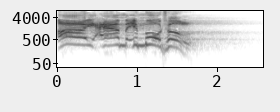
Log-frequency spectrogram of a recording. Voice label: vox emote; smite; ra; voicepack

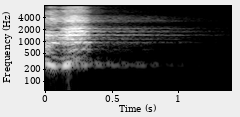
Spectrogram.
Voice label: confused; smite; voicepack; nemesis

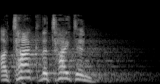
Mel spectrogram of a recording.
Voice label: vox attack; smite; skadi

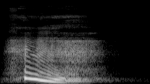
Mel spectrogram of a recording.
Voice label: Thinking; smite; susano

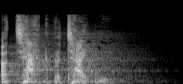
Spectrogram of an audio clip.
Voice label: vox attack; smite; thanatos

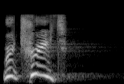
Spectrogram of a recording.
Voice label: vox retreat; smite; arachne

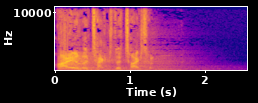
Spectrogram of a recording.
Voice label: vox self attack; smite; ra; voicepack

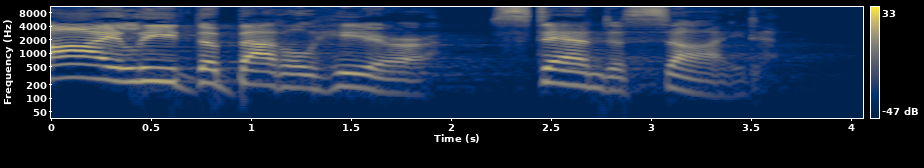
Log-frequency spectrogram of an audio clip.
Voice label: taunt directed; smite; hera; bellona

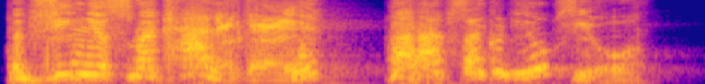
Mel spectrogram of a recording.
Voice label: taunt directed; smite; hades; vulcan

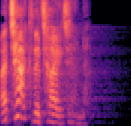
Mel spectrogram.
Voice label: vox attack; smite; nox; voicepack

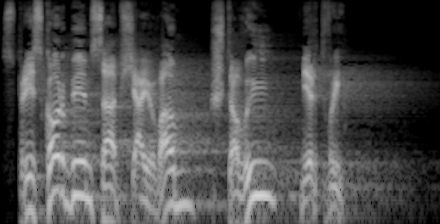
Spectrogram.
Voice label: slain you, russian; caster

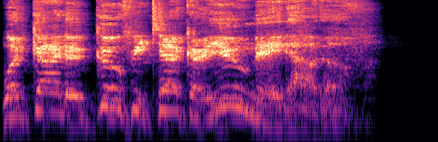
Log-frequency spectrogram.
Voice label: taunt directed; janus; Smite; bakasura

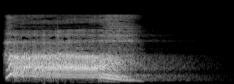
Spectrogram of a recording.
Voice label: battlecry; Smite; athena

